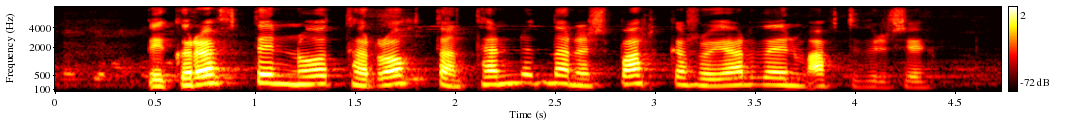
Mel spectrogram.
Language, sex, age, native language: Icelandic, female, 40-49, Icelandic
